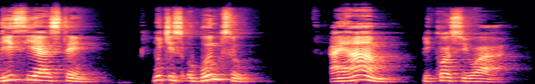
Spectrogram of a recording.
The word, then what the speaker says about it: Ubuntu: Did I say it right? Ubuntu? Ubuntu, yes. Ubuntu, OK.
